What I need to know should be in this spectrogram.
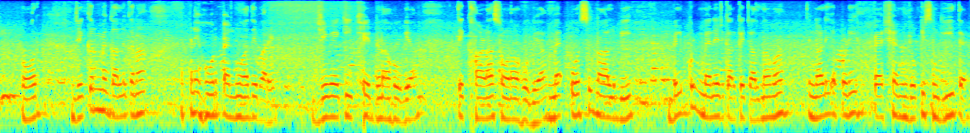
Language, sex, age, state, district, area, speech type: Punjabi, male, 18-30, Punjab, Bathinda, urban, spontaneous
